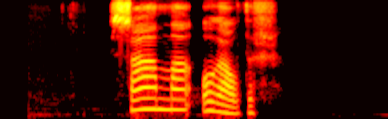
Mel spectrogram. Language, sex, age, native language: Icelandic, female, 40-49, Icelandic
